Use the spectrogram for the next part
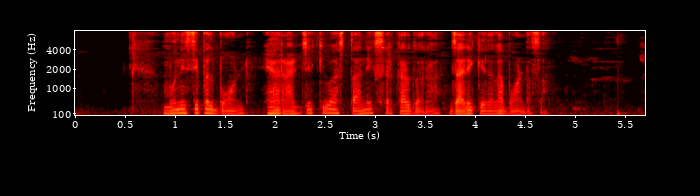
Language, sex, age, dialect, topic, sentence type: Marathi, male, 18-24, Southern Konkan, banking, statement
